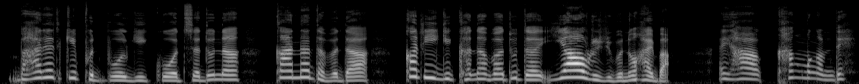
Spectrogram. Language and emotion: Manipuri, disgusted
